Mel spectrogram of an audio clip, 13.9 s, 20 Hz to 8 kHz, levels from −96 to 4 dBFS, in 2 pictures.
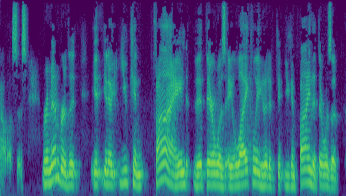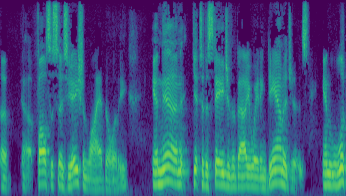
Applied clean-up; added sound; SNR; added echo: none; none; none; none.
